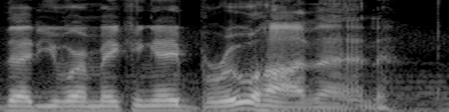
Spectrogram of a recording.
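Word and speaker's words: Brujah: So I believe that you are making a bruha then. Yes. Brilliant. Uh how do we spell that again?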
